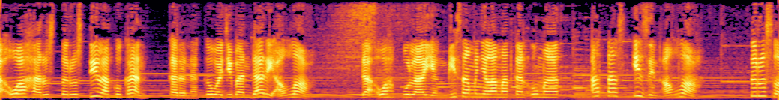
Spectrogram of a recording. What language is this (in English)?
Indonesian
